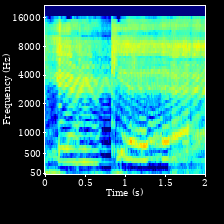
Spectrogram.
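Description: A drawn-out, wavering, cat-like wail, digitally warbled, standing in for a ghostly old woman's voice. It breaks off briefly just under a second in and then carries on.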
